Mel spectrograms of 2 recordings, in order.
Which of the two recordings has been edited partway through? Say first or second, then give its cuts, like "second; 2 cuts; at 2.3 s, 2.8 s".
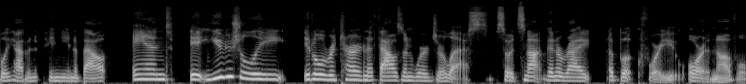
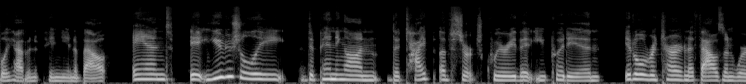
first; 1 cut; at 3.0 s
